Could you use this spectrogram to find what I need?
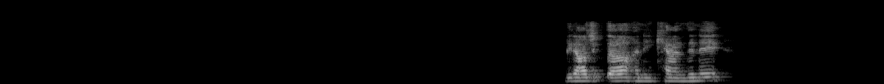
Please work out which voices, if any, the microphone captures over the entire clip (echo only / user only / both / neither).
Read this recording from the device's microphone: user only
